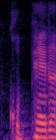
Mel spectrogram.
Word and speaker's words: 고페르: 거고 무슨 나무인지 몰라요 그래서 그냥 그 발음 원어 발음 그대로 고페르 나무 이렇게 이제 얘기를 하는 거예요 그래서 고페르 나무로 방주를 만들려고 명하시고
